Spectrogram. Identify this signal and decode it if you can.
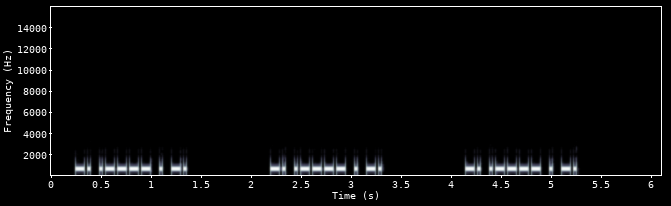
Morse code, heard as a keyed tone, about 40 wpm, 700 Hz. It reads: N1EN N1EN N1EN
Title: Call Signs Repeated 2x - 40wpm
